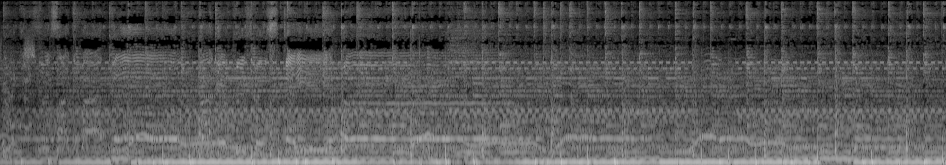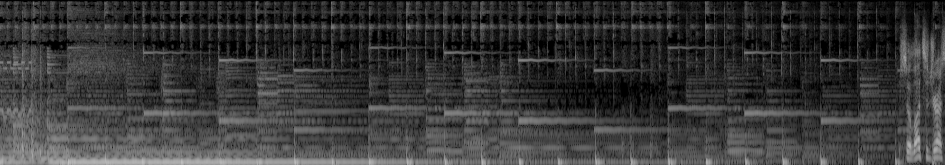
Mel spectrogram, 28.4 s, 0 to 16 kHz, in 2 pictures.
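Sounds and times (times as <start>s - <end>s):
telephone ringing within a music track: 0.0s - 15.5s
full steady music track: 0.0s - 28.3s
speech: 27.8s - 28.3s.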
